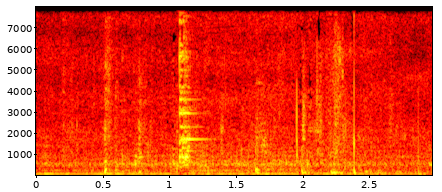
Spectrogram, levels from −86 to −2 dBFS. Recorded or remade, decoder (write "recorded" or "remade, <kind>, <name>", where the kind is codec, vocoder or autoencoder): recorded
